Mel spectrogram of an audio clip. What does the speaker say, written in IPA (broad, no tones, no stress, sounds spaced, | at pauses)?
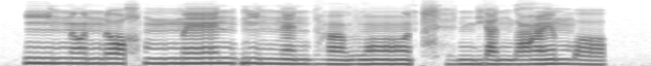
ĩ n ɔ̃ n ɔː χ mː ɛ̃ː n ɠ ĩ n æ̃ n ɦ ɑ̃ v ɔ̃ː t͡sʰ ɛ̤ n j a n ʕ ɛ̃ m ɔ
